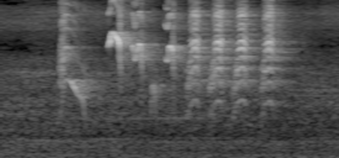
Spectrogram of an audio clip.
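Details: Green leafbird of Alas Purwo, Banyuwangi, in bebeci song: a low downslurred note, then a loud high whistle followed by a rapid series of about six sharp, evenly spaced chirps, against a quiet background.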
